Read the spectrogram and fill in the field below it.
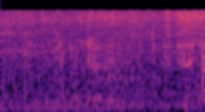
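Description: A man sips a drink from a can.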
